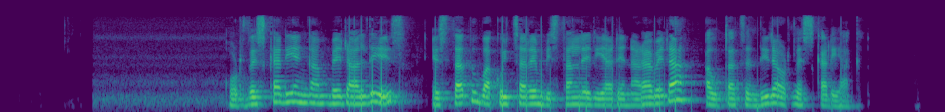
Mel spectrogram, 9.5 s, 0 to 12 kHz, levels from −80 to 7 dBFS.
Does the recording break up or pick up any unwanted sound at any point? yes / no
no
